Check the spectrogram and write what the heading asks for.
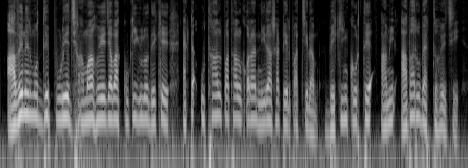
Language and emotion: Bengali, sad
